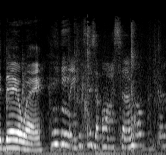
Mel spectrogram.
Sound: laughs

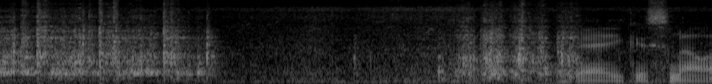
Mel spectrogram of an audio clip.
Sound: pan scraping

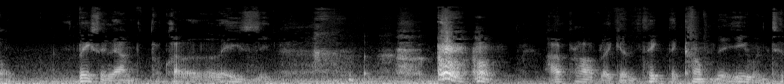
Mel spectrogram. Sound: laughs; coughs

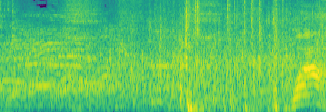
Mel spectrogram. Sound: audience applauds

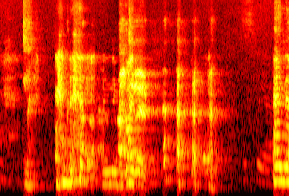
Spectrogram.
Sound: laughing

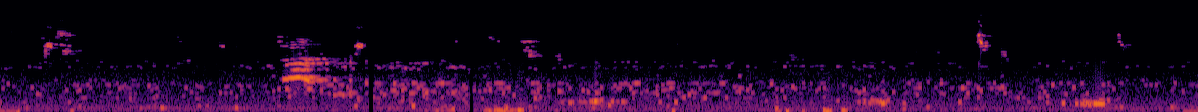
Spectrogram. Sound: birds chirping

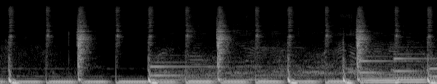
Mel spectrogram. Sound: crowd talking

